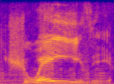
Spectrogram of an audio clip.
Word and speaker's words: Shwazy: I believe it's pronounced Shwazy, from what you told me before. That is right. He did tell me that we do need to emphasize the way in his name.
